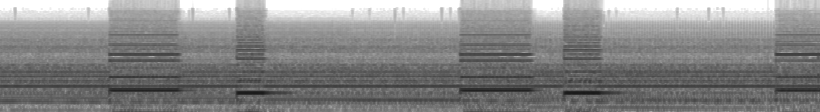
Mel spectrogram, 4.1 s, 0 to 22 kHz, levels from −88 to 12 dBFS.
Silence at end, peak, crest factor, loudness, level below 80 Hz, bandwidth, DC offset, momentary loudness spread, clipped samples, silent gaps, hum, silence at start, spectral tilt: 0 s; 0 dBFS; 8 dB; -8 LUFS; -38 dBFS; 17.5 kHz; under 0.1%; 8 LU; 3%; none; none; 0 s; -2 dB/octave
